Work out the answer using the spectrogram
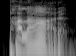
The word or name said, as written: फलार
